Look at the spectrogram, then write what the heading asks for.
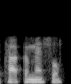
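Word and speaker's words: cacomistle: to look up the Taka missile. Mhm. Uh, it is spelled C A C O M I S T L E like mistletoe with kaka in front of it.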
